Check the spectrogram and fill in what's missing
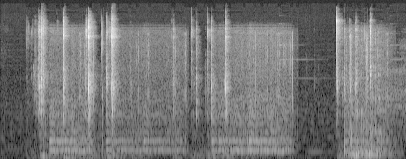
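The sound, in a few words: spiders buzzing in Lands of Lore DOS video game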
